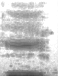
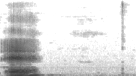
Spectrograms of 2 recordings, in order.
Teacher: instead of e it's a more open jaw position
